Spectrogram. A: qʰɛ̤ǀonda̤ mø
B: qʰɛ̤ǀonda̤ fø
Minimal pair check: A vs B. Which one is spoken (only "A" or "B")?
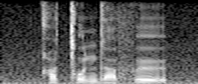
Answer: B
